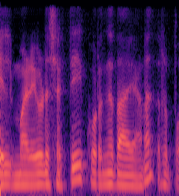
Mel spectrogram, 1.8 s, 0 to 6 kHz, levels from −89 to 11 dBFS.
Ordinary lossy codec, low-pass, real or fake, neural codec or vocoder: none; 5.4 kHz; fake; codec, 16 kHz, about 1 kbps, DyCAST, with the encoder's durations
